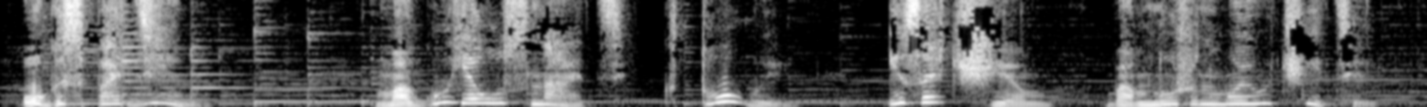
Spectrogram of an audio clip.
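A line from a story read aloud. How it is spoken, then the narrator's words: Very soft, polite. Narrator (Russian): очень мягко и вежливо спросил ему начальник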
